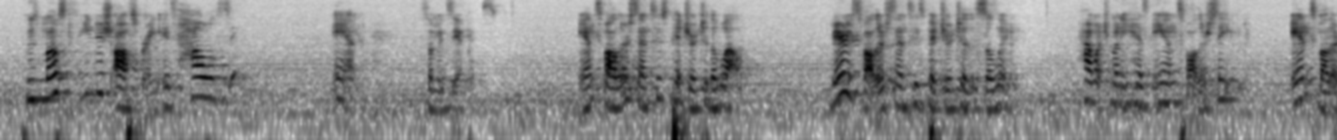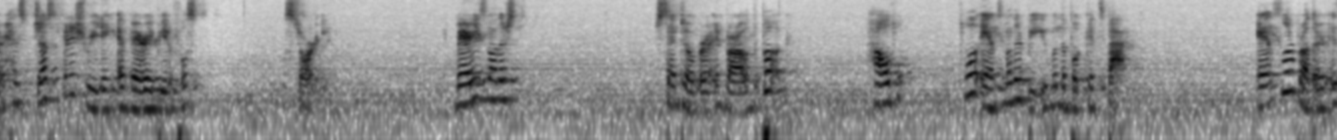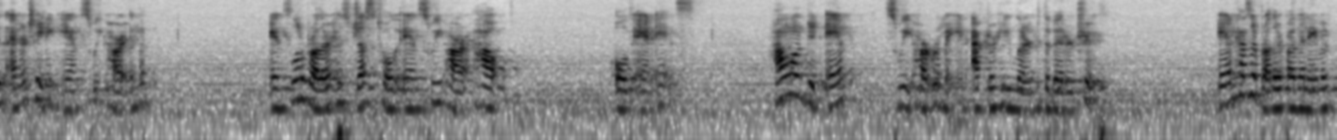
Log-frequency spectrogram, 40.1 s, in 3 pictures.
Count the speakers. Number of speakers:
one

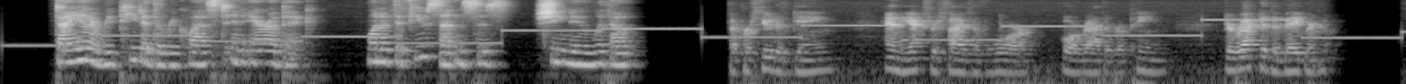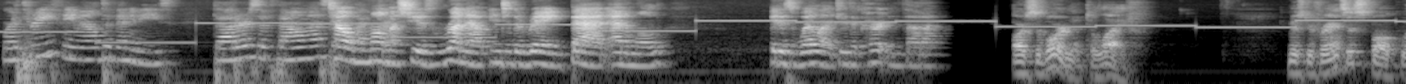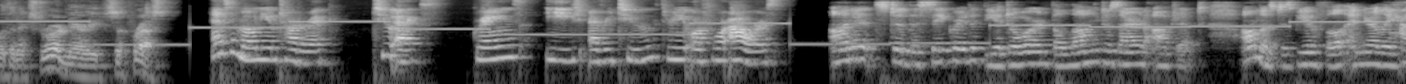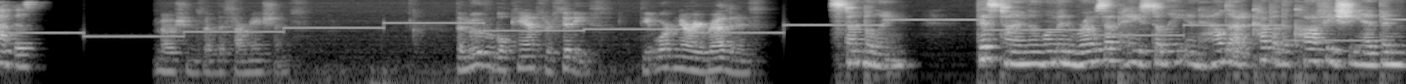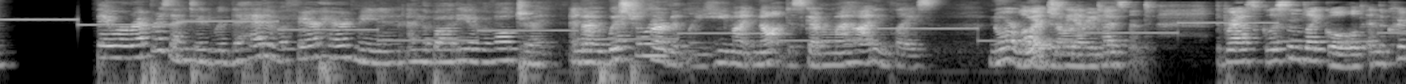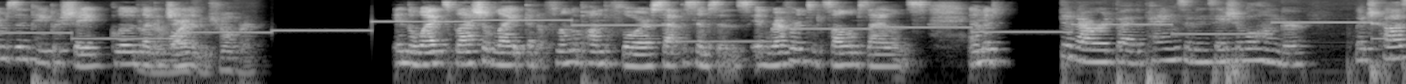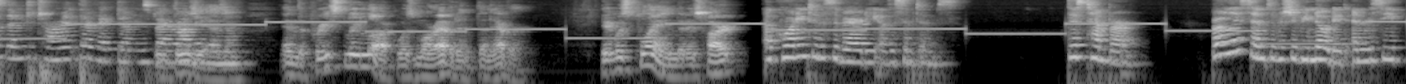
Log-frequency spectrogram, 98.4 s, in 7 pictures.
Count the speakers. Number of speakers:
seven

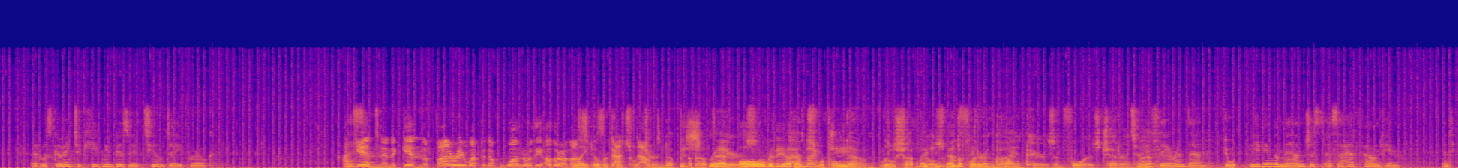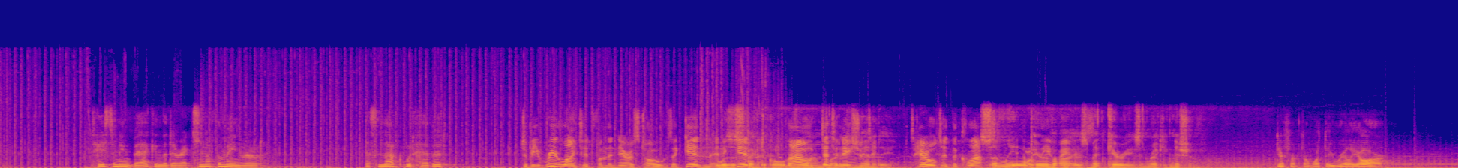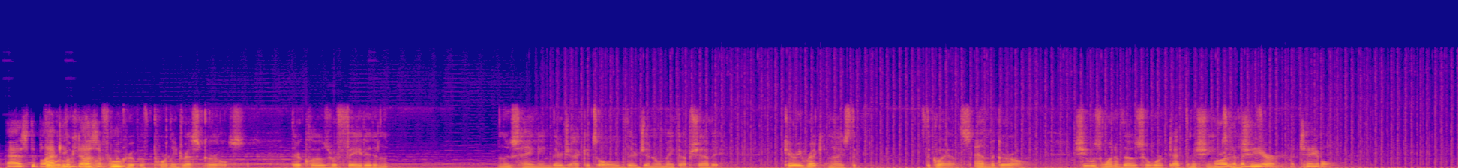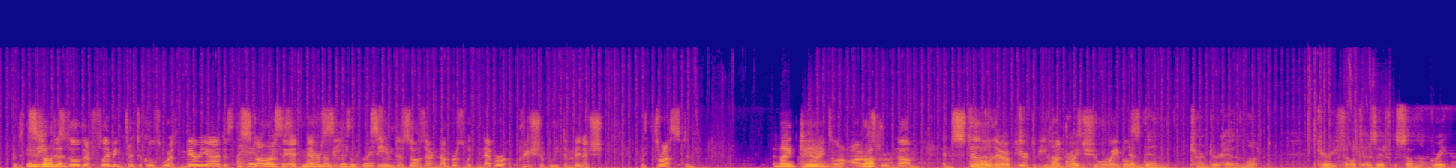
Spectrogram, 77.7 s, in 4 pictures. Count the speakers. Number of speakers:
four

